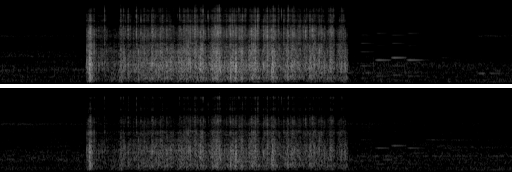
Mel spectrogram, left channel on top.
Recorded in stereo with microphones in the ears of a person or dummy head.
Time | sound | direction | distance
0.9 | crumpling | 25° left (ahead or behind) | ?
3.6 | a ringtone | 35° left (ahead or behind) | ?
